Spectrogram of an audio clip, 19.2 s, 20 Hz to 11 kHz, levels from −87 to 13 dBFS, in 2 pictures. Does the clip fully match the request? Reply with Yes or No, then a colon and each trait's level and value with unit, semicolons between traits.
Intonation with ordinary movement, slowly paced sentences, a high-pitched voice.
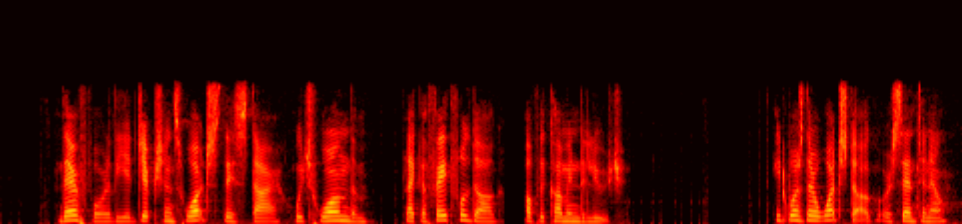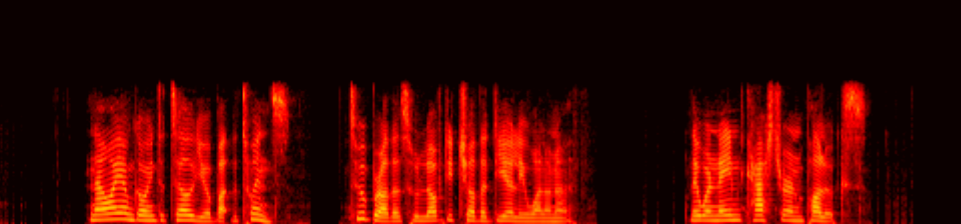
No: average, 3.6 semitones; average, 155 wpm; high, 215 Hz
